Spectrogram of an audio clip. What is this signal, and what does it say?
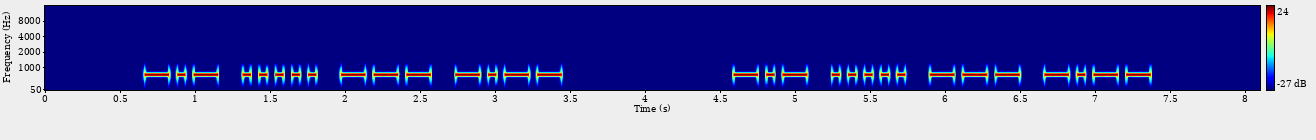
Morse code, heard as a keyed tone, about 22 wpm, 700 Hz. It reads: K5OY K5OY
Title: USA Call Signs - 4 Characters - Repeated 2x - 22wpm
